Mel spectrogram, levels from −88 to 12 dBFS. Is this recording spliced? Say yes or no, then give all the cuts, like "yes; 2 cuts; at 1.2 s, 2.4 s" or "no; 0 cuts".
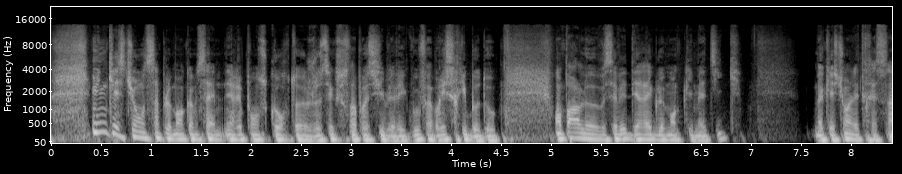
no; 0 cuts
